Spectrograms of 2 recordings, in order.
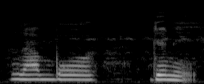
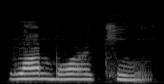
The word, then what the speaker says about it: Lamborghini: and next PR is Lamborghini in both American and British English with a stress on the third syllable again Lamborghini now let's talk about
